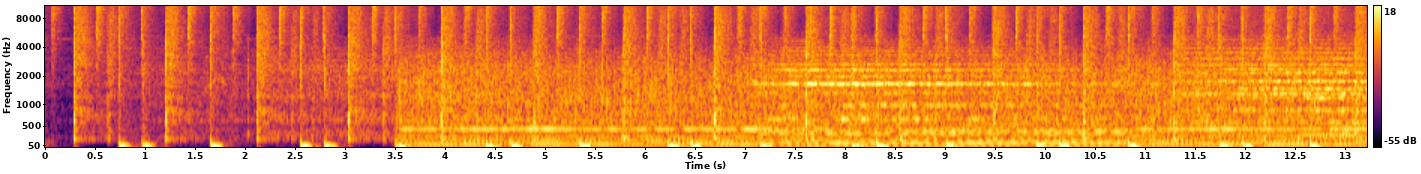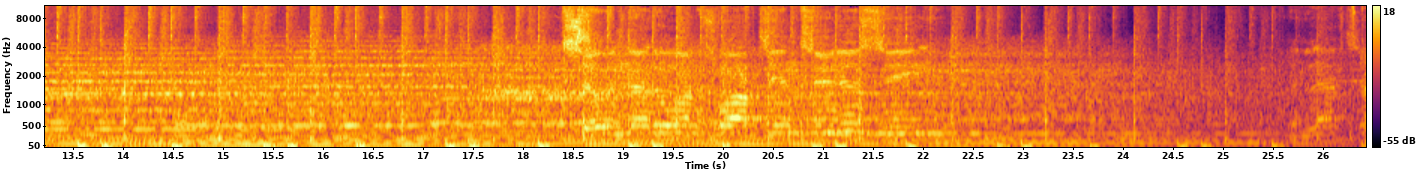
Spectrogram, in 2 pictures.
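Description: A band's music starts with a few sharp drum hits, then swells into a loud, steady wall of sustained chords and droning tones that holds for the rest of the track.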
